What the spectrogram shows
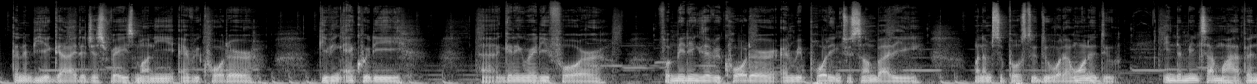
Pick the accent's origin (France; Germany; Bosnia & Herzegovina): France; Paris, Île-de-France; moved away as an adult; also born or lived in Ivory Coast; now in New York, United States; I was born in Paris. I grew up in Paris in a traditional African background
